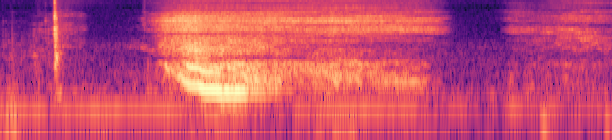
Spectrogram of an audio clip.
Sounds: Sniff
